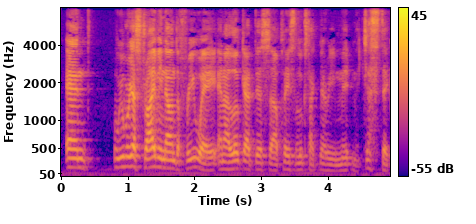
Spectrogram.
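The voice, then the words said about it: Mixed Mexican and French accent. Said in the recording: “my accent's kind of like Mexican and French. ... A little Frenchy. ... Fused together. Frenchican. I tell people I have a Frenchican accent.”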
